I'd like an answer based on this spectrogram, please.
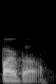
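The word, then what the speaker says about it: Barbault: So, first of all, who was Andre Barau? You know, in French, his last name is pronounced Barau.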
